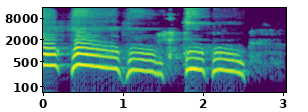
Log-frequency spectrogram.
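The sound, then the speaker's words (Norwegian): A human voice imitates a wood pigeon's call with a rhythmic phrase of several low, breathy hooting coos, each note gliding downward at its end, loud and with no other sound. “hvis du i skogen, så hører du en skogdua som gjør sånn, så, det ugle? Nei, det egentlig en due, vet du.”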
